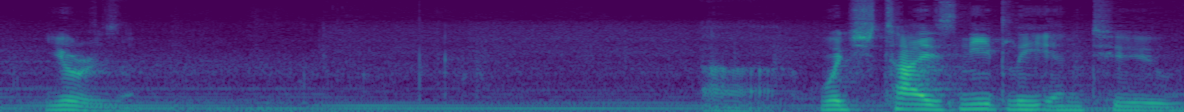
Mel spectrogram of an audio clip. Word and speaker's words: Urizen: It's phonetically your reason, Urizen, which ties neatly into V being separate from Urizen.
